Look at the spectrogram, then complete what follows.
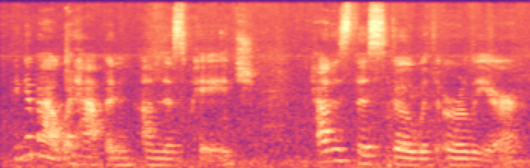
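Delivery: ordinary delivery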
